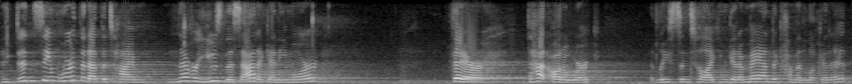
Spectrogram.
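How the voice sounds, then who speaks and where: A young woman playing a warm, pleasant, fussing woman of sixty in a 1940s-style radio drama on stage. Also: sits high, moderate pace, natural voice. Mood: warm, practical. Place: large theatre stage, indoors. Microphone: stand microphone, masked. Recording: echoey stage hall, faint noise.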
